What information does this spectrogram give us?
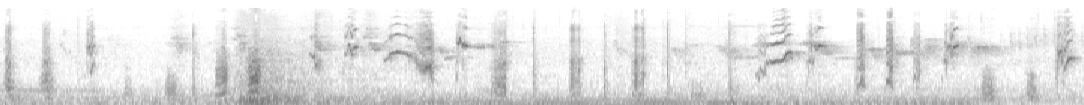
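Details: Varied starling song used to train young birds: rapid clicks mixed with twisting upward and downward whistles and chattering notes.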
